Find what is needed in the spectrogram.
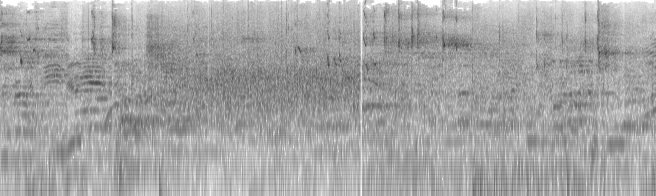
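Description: Live basketball game sound in a gym: several voices shouting and talking, with a ball bouncing on the hardwood. The crowd noise swells briefly about two seconds in.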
